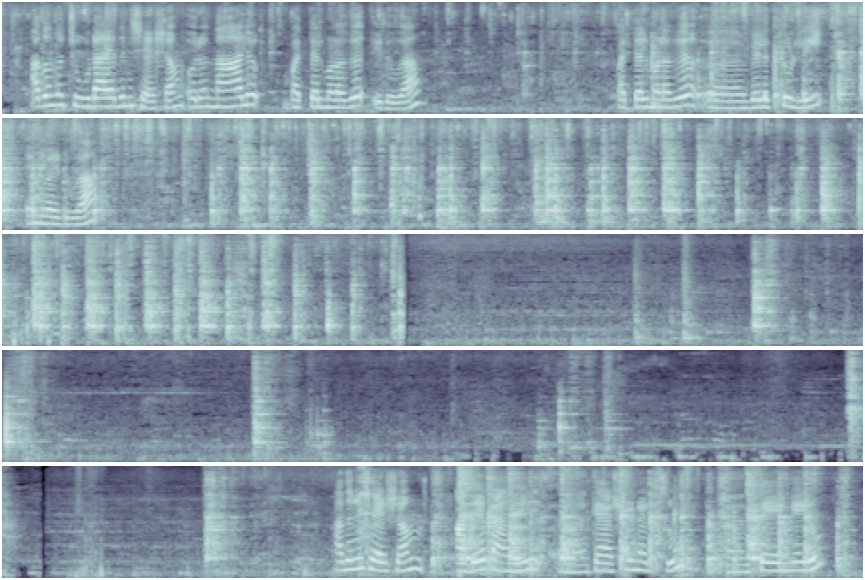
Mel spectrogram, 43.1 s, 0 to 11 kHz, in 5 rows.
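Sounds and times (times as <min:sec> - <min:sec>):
spatula scraping frying pan: 0:00.0 - 0:03.3, 0:04.3 - 0:21.3, 0:24.7 - 0:26.4, 0:31.2 - 0:32.2, 0:36.4 - 0:43.0.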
